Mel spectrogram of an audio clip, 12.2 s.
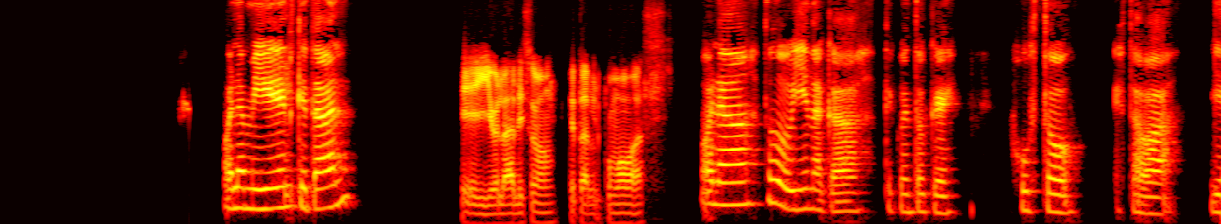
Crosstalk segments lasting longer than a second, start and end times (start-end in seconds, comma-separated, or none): none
